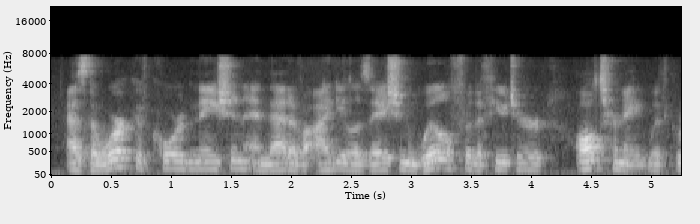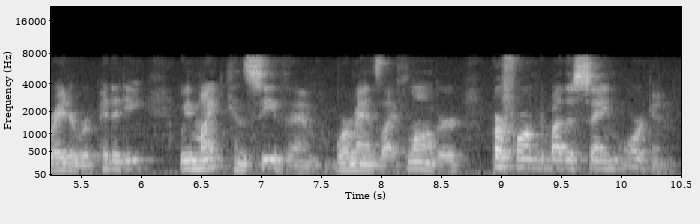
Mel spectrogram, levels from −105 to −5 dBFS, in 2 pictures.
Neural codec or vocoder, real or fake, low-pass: none; real; 7.2 kHz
